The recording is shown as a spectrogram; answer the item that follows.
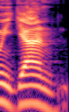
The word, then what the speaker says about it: Millán: Diego Millán, M I W L acento en la A N.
